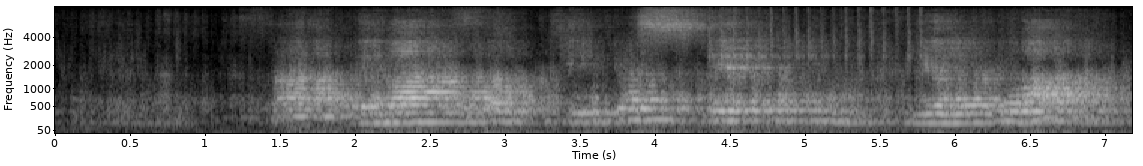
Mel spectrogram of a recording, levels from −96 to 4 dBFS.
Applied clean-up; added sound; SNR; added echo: neural separator model SepFormer DNS4.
